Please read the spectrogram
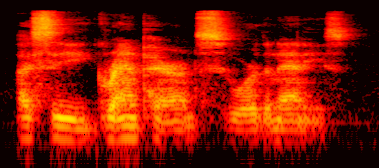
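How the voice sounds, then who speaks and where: A man with a New York accent. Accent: New York American. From New York, US. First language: Czech. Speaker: interviewee. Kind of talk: interview. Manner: halting.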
